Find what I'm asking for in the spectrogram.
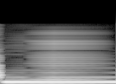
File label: synth, ANALOG; CMI Sound Library Rev 1.3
